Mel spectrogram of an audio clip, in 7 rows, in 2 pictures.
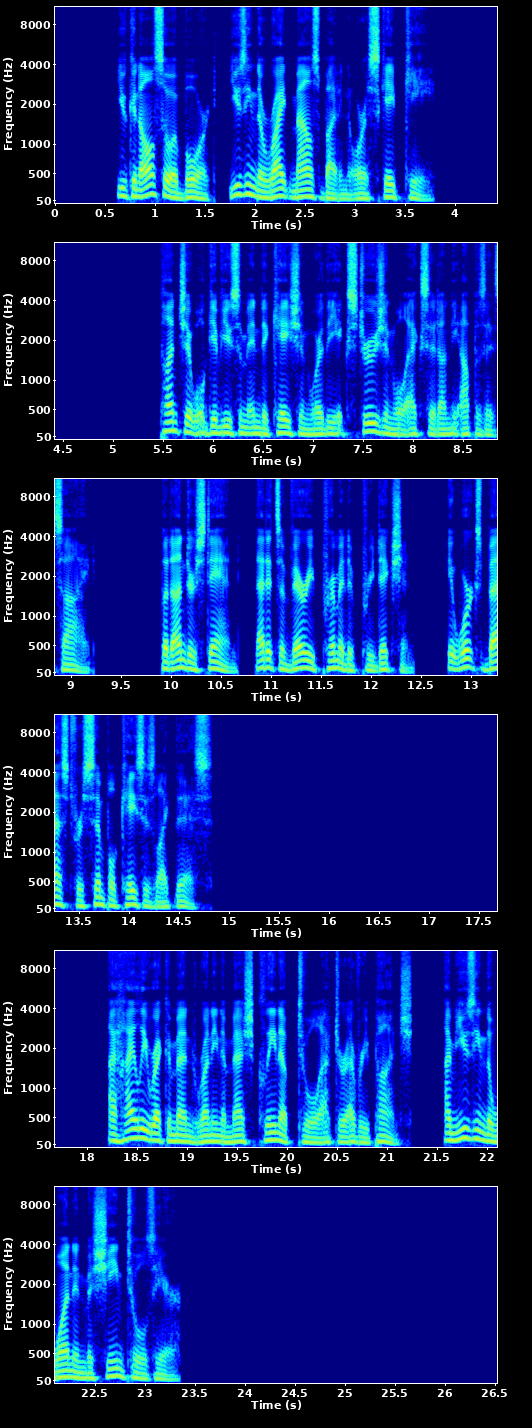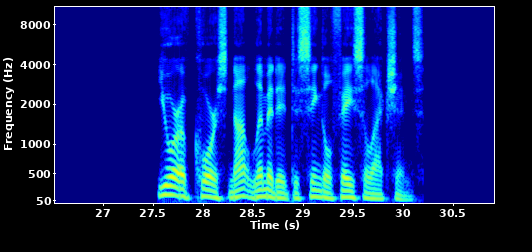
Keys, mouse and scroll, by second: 0.6 Tab, 1.2 ctrl+f, 1.8 Tab, 4.5 click, 6.2 shift+e, 13.2 click, 14.8 click, 19.6 3, 25.5 3, 27.8 click, 28.2 shift+click.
